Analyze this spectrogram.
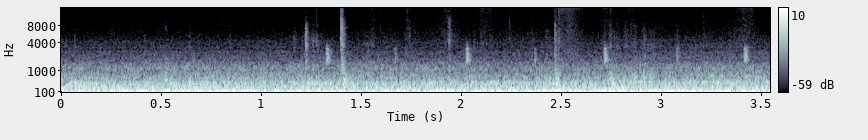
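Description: Steady low engine and road rumble from a car being driven, an even, unbroken drone with no talk.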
